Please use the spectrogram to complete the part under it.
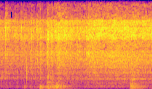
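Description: Cubed eggplant and potatoes drop into a pan of hot oil over a low gas flame, giving a steady close sizzle with a couple of soft stirring scrapes and no talking.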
